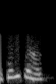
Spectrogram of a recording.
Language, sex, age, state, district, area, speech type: Urdu, female, 18-30, Bihar, Khagaria, rural, conversation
